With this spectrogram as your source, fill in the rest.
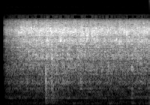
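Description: Fish fry in rice bran oil, a dense continuous sizzle right up close, loud and alone, with a brief clink near the start.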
